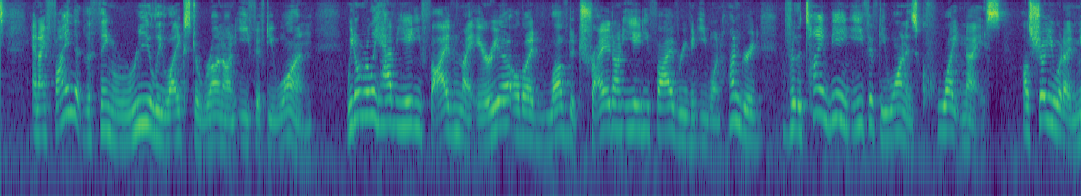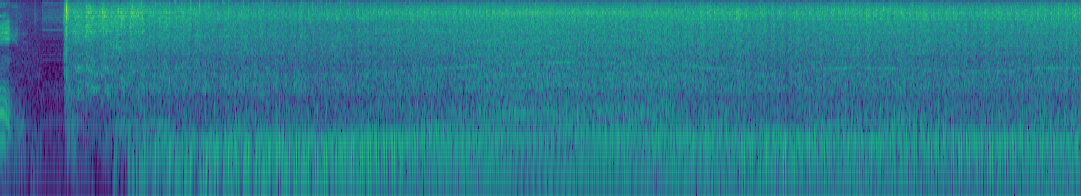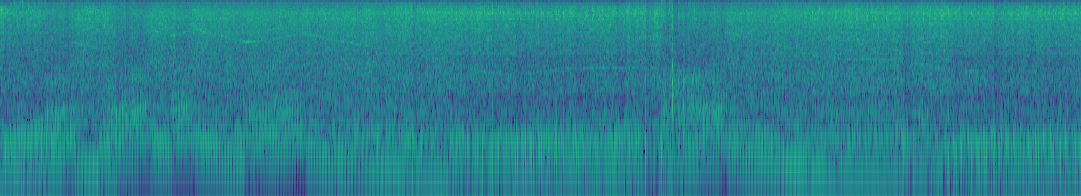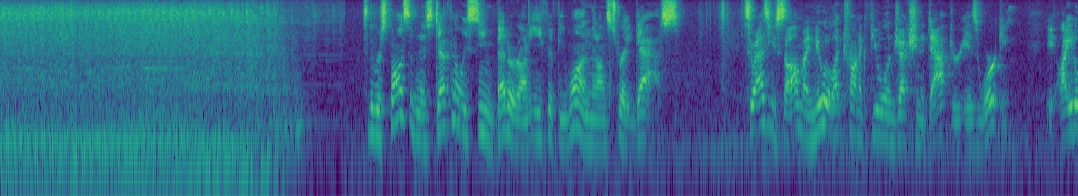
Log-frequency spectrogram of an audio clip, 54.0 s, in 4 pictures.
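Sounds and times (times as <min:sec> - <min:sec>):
car engine idling and revving: 0:14.8 - 0:44.3.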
